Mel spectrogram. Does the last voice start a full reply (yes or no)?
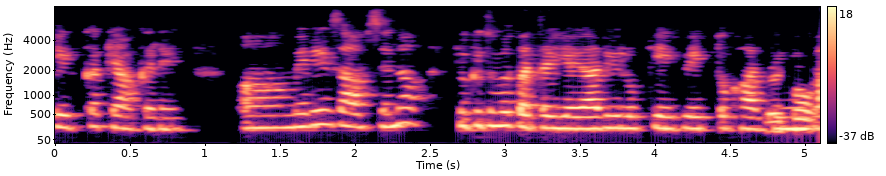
no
